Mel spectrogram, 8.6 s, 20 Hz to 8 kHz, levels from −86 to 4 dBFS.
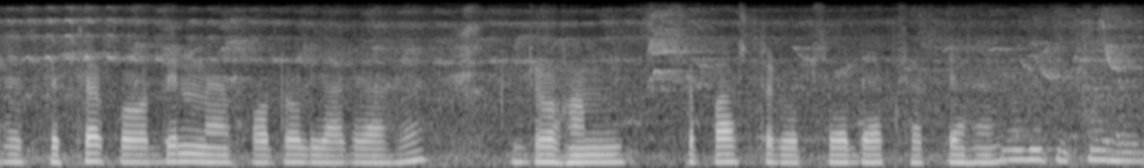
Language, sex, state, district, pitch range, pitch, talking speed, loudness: Hindi, male, Chandigarh, Chandigarh, 130-140 Hz, 130 Hz, 105 wpm, -20 LUFS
